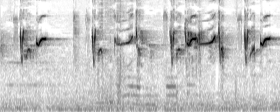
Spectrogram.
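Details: Challenging song of a bar-winged prinia: a few separate bursts, each a scratchy buzz running into a thin rising whistle, spaced by short silences.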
